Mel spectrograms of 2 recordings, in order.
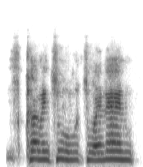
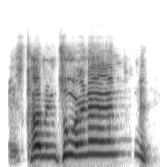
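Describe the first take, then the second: First: Said in the usual way. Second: Dramatic. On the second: Real, not acted. Dramatic announcement of ending.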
